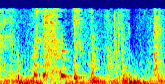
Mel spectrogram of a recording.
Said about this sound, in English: Pardon my cough.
